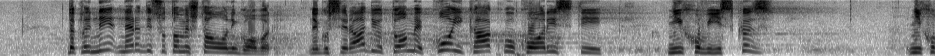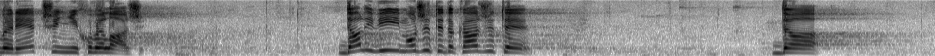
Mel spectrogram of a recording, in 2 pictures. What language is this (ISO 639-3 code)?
srp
